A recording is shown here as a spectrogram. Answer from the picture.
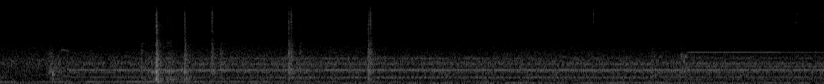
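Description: HP Color LaserJet Pro MFP M181fw laser printer powering up and initialising: a steady whir of its motors and fan with a low hum, broken by a few sharp mechanical clicks in the first four seconds. A higher steady tone joins near the end.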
